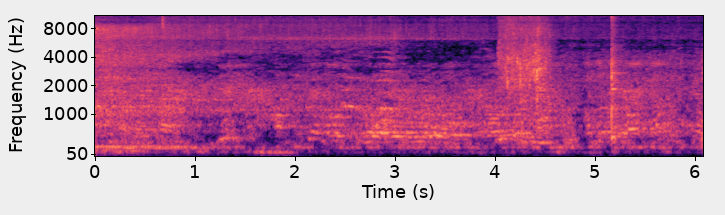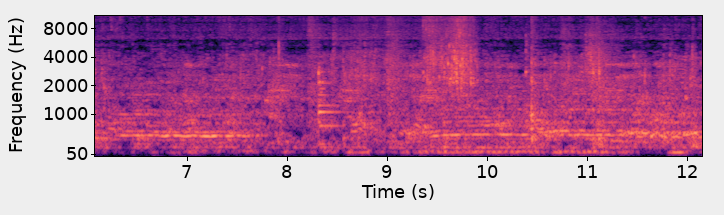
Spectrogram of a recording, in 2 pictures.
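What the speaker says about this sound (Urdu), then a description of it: "تو اب میں اس کے اندر پانی ڈال دوں گی" Water pours steadily from a tap or jug into a pot of fried masala for Hyderabadi chicken pulao, a continuous splashing and gurgling stream with a few sharper sizzles and clinks.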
